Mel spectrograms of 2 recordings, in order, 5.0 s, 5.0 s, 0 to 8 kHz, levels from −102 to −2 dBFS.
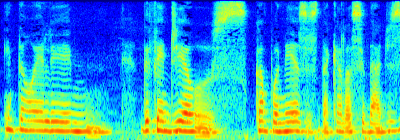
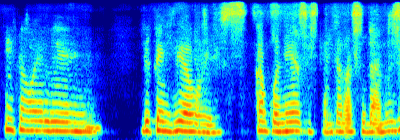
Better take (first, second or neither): first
